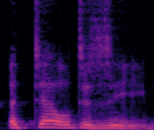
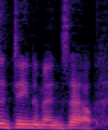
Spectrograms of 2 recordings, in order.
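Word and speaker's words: Idina Menzel: actually say her name so he introduces her as the wickedly talented and then he just goes Adel Dee and it's like her name is Adena Menzel it doesn't even sound like you know what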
